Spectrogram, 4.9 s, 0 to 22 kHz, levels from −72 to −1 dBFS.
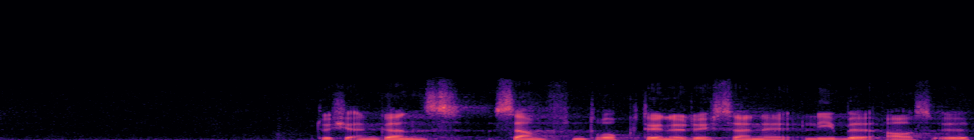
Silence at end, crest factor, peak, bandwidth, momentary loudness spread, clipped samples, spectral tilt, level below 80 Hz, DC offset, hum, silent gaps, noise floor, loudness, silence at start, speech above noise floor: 0 s; 24 dB; -8 dBFS; 10 kHz; 5 LU; under 0.1%; -4 dB/octave; -60 dBFS; under 0.1%; none; none; -58 dBFS; -30 LUFS; 1.6 s; 28 dB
